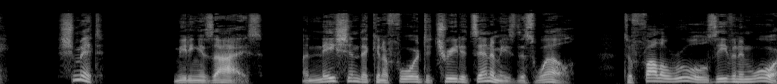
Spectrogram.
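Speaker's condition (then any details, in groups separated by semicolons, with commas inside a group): No condition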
